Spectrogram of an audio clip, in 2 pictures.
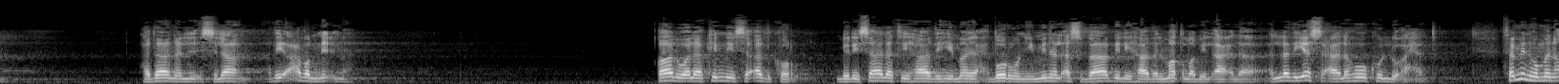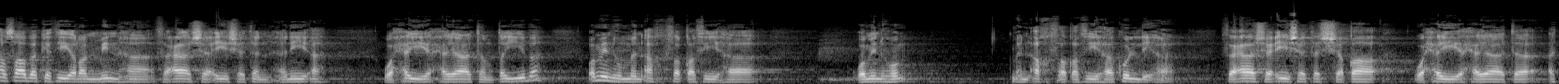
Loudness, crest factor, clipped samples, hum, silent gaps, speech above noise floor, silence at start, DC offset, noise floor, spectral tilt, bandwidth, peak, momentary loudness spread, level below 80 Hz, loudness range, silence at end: -17 LUFS; 18 dB; under 0.1%; none; none; 41 dB; 0 s; under 0.1%; -58 dBFS; -4 dB/octave; 12 kHz; 0 dBFS; 12 LU; -58 dBFS; 6 LU; 0 s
